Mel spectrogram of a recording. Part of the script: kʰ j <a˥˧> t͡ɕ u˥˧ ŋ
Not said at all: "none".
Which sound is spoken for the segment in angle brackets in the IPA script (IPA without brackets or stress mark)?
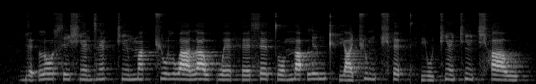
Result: a˨˩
